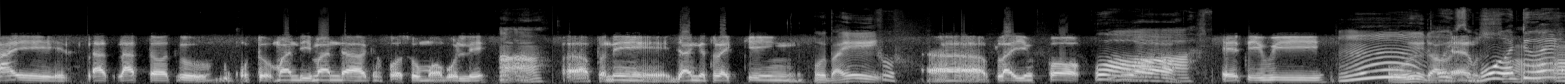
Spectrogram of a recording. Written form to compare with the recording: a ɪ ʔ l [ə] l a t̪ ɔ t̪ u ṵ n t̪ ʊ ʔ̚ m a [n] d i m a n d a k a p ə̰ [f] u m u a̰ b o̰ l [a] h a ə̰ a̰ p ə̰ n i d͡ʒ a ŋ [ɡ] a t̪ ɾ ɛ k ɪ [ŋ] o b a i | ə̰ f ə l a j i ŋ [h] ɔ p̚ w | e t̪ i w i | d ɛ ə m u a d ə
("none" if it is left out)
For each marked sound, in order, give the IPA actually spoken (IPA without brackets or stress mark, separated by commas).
a, n, s, ɛ, ɡ, ŋ, f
